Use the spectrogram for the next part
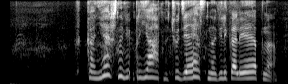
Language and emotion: Russian, positive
